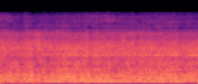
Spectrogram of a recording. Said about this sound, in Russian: Поезд доставит в Любино не только многочисленных паломников, но и святыню – икону царя-страстотерпца Николая II.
